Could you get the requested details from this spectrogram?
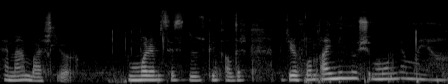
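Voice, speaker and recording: A woman speaks at moderate speed while noticeable noise runs in the background. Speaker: ASMR creator. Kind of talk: casual vlog chat. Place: kitchen.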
